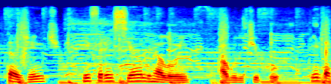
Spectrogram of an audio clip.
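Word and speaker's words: Helloween: Na verdade, a diferença é que no lugar da letra A, temos um E, mas a pronúncia é a mesma, Halloween.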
